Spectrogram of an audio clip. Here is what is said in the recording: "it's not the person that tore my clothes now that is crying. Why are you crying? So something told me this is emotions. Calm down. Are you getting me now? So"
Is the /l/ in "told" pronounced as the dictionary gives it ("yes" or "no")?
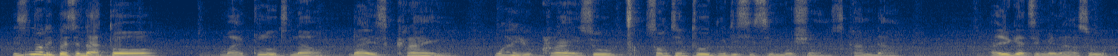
yes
